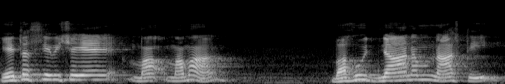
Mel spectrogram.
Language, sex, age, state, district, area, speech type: Sanskrit, male, 30-45, Karnataka, Dakshina Kannada, rural, spontaneous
